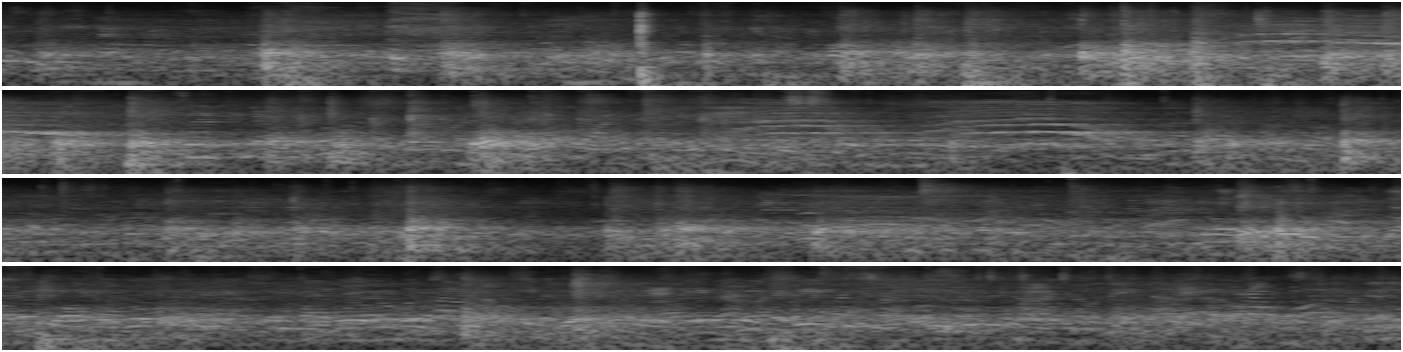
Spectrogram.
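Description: Footsteps squeak and shuffle on the court.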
